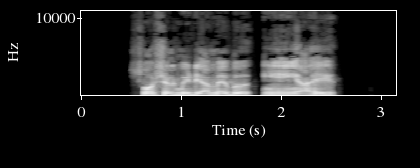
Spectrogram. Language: Sindhi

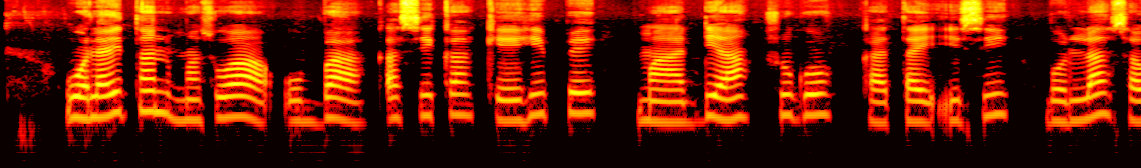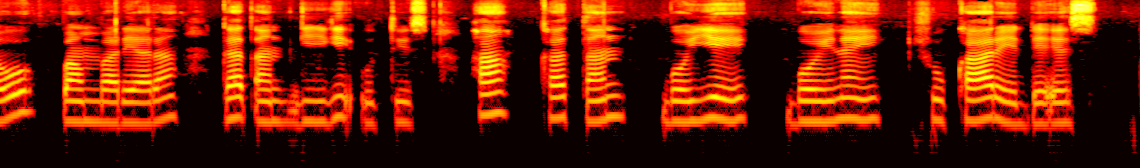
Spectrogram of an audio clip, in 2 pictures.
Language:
Wolaytta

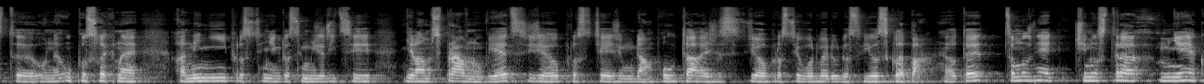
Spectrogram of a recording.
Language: Czech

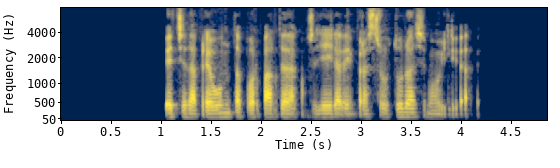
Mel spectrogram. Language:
Galician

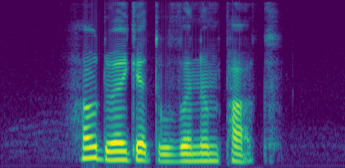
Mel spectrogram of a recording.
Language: English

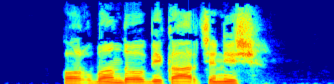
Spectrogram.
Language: Yidgha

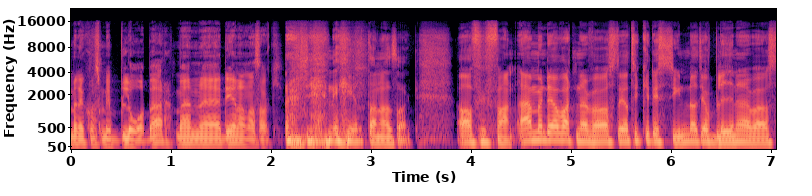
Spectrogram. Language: Swedish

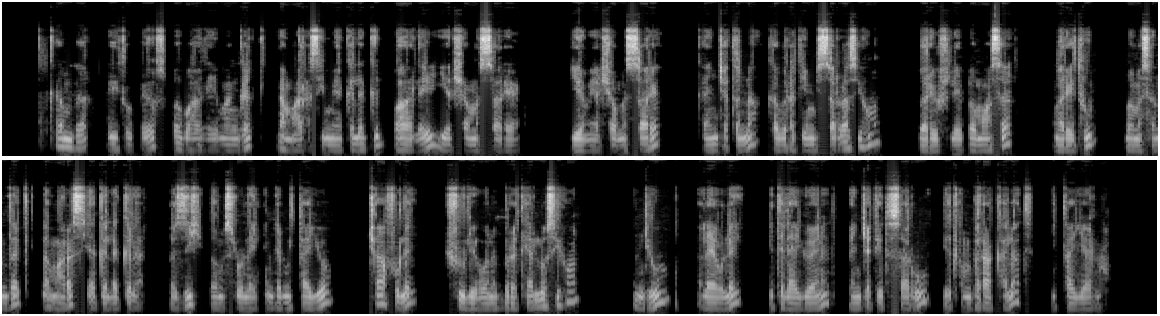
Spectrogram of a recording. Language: Amharic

